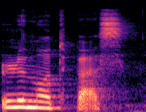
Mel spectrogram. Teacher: W środku jest de, ale zwróćcie uwagę na wymowę, bo tak naprawdę najczęściej to de nie wybrzmi w pełni. Powiemy po prostu le mot de passe.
